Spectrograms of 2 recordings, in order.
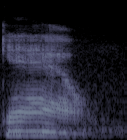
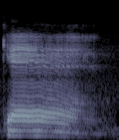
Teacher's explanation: And then what you're doing is you're tightening your mouth into a circle at the end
